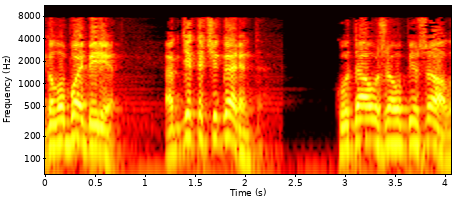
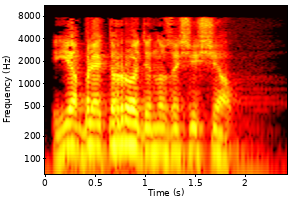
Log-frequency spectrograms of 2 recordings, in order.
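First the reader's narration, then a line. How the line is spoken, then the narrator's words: Indistinct drunken mumble. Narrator (Russian): невнятно пробурчал почти что потерявший связь с внешним миром капитан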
